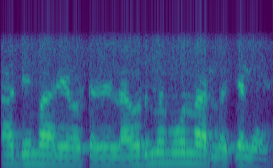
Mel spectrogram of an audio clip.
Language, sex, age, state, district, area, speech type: Malayalam, male, 18-30, Kerala, Kasaragod, rural, conversation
